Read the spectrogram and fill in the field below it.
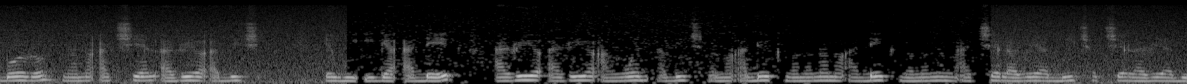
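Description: From 3.47 to 9.91 s the background falls to near silence flecked with twinkling specks. This is overdone noise removal: a reduction setting strong enough to switch off individual frequency bands near its noise estimate, taking quiet speech detail with them, while elsewhere room noise sits about 14 dB below the speech.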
